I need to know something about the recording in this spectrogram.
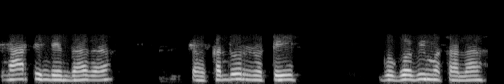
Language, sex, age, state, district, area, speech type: Kannada, female, 60+, Karnataka, Gadag, rural, conversation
